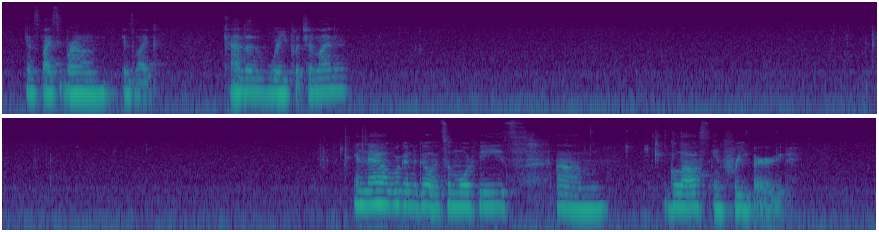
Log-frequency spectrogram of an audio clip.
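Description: A young woman talks calmly and close to a microphone.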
